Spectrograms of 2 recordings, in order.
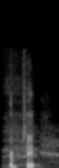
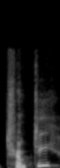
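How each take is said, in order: First: The name is said without an m sound. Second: The name is said with an m sound. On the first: The speaker calls it right. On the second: The speaker calls it wrong.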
